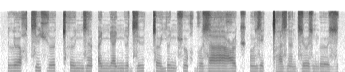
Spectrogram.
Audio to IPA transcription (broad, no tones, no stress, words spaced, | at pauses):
lɵːχt͡sɨçɵː ǀʰɵɲzɐ̃ ʔaɲaɲɵd͡zɨː ǀɵjɵɲɬũχ ɡozaːʕot͡ʃ ʔõzeɡ͡ǀazɾɐ̃ d͡zɵːzŋɵːz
